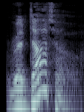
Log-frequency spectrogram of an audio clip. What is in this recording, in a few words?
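"ridotto", British English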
